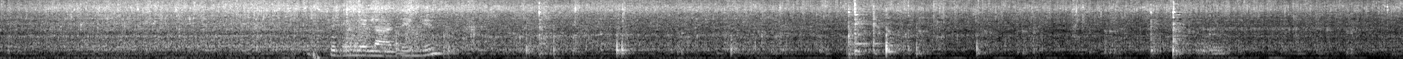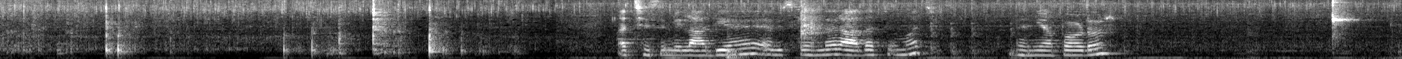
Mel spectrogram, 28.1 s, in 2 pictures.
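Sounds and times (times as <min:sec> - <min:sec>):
meat sizzling in hot oil: 0:00.0 - 0:28.0
spatula scraping and tapping pot: 0:03.1 - 0:07.7, 0:08.4 - 0:12.4, 0:13.2 - 0:15.8, 0:16.8 - 0:19.3.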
